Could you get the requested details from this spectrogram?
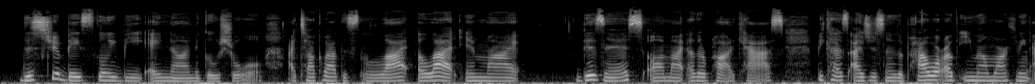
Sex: female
